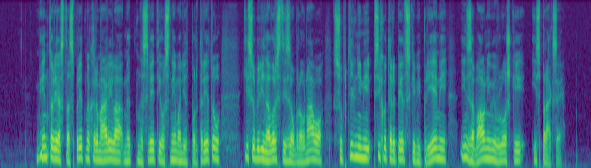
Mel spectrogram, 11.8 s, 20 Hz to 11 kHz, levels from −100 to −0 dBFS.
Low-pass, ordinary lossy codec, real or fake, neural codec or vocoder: none; none; real; none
